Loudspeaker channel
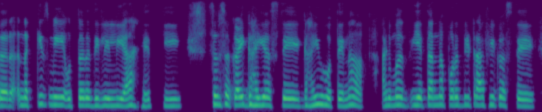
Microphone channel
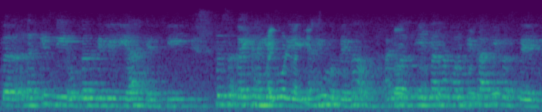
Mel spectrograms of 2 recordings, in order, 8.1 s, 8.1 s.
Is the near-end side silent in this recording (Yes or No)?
No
